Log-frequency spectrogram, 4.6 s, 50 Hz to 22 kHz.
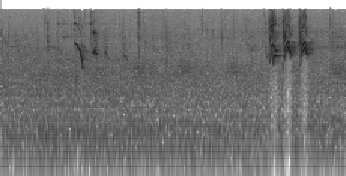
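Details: Sparrows coming to a bridge at a Tenmangu shrine to be fed, 9 October 2022: a brief high chirp near the start, then a quick burst of three bright, sharp chirps near the end over steady outdoor hiss.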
